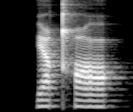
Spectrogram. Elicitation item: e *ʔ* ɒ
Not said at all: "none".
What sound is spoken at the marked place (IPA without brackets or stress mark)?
qʰ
